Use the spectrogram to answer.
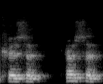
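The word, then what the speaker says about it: Kossuth: the district director in Cossack County, that's how you pronounce it.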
